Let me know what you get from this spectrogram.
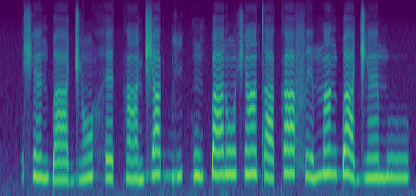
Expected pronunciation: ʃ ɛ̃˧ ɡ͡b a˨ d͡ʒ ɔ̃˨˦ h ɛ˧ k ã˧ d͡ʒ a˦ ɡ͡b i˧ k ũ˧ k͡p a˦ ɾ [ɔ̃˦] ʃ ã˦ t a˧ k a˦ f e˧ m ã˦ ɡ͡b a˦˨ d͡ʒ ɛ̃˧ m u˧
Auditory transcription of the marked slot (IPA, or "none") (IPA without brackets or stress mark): ɔ̃˦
